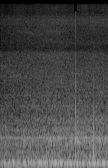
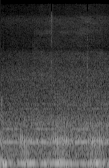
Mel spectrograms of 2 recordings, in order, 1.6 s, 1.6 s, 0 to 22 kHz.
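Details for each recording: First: 2020 Ford Edge sunroof shade after replacing the grinding, rattling shade motor and running initialization: low steady hum with a faint even whir as it retracts, no grinding; only the slight normal noise all have. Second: 2020 Ford Edge: steady motor hum with a low rhythmic rattle about twice a second as the sunroof shade retracts; diagnosed as a faulty sunroof shade motor, not the shade itself, which had already been replaced.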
